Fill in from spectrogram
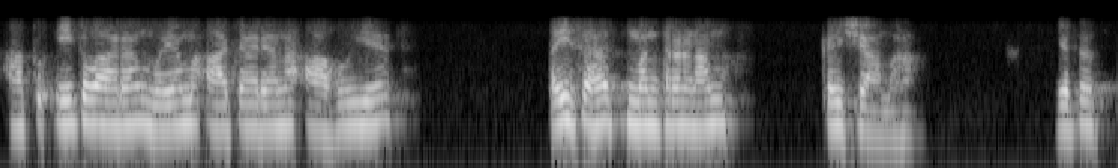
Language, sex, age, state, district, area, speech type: Sanskrit, male, 18-30, Rajasthan, Jaipur, urban, conversation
